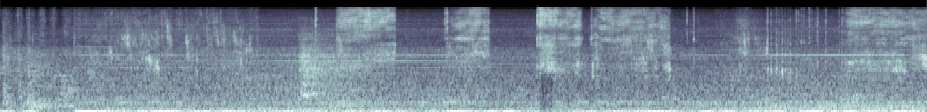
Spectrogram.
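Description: An aerosol can of foaming cleaner is sprayed onto a bare engine block in several short hissing bursts. It follows a couple of seconds of a gloved hand rubbing the metal.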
